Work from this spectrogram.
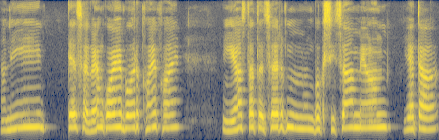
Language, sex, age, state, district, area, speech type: Goan Konkani, female, 60+, Goa, Ponda, rural, spontaneous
